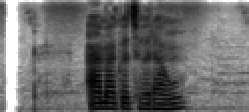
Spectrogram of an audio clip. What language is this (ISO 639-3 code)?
nep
